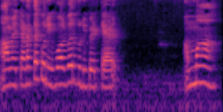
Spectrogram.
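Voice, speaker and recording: A woman's voice: fairly high pitch, steady tone, normal speed, darkish tone, reverberant. A woman reading a novel aloud as an audiobook narrator, telling the story steadily and voicing the dialogue lightly.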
